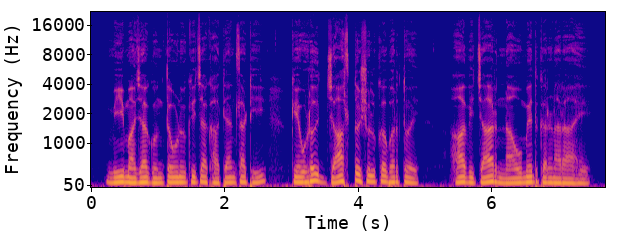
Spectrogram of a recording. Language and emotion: Marathi, sad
